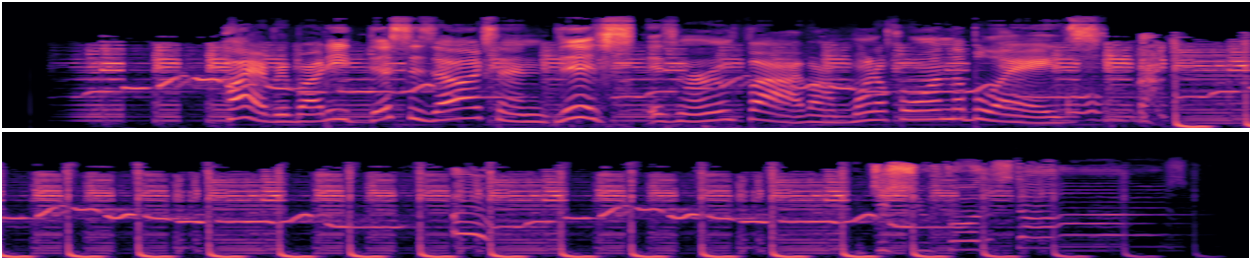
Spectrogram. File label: aircheck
